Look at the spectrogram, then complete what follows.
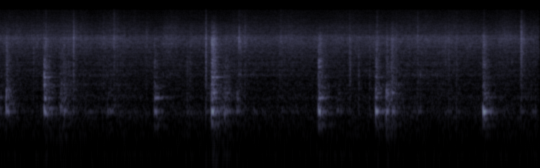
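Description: Sliced mushrooms, onions and bell pepper sizzling as they sauté in a square pan, with irregular knocks and scrapes of a wooden spoon stirring them, the sharpest knock about two seconds in.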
